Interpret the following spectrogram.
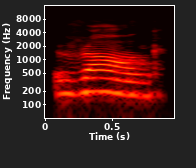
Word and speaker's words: wrong: of w r so as in words like wrong wrong W is silent in words like war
